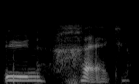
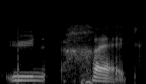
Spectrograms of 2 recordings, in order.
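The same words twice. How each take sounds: First: Une règle, gargled r; repeated une règle; French r. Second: Règle with a gargled French r; throaty r in règle. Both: Shown as a demonstration. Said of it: "Work very hard at getting this ch sound".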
